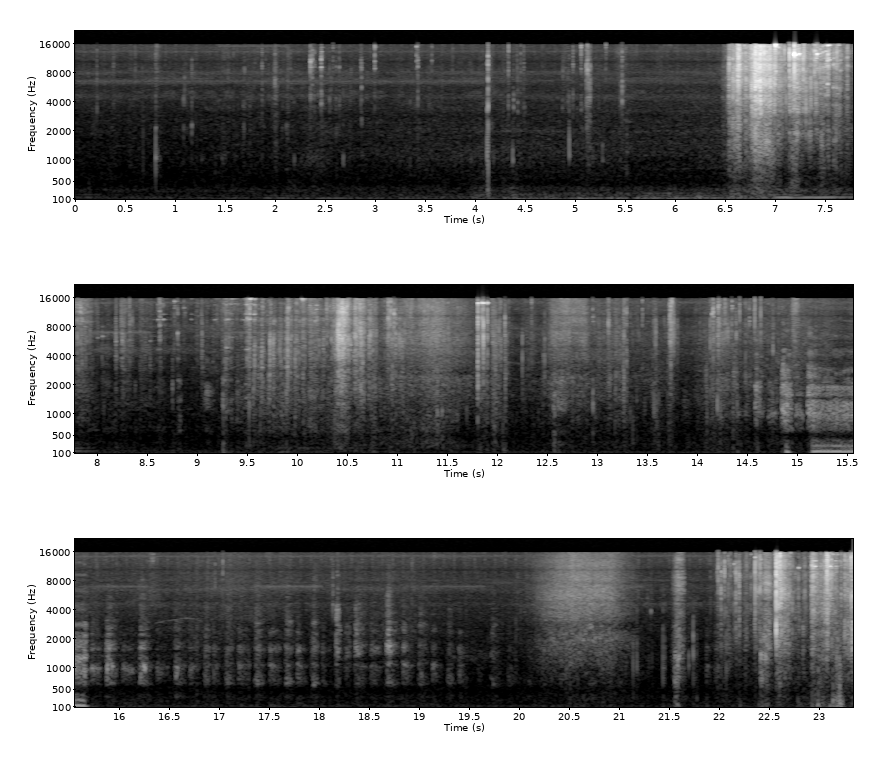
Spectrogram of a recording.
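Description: Dog panting while it paws at a cloth towel on gravel, with rustling of the cloth and scuffing on the stones. The loudest scuff comes about seven seconds in, and there is a short low sound about fifteen seconds in.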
